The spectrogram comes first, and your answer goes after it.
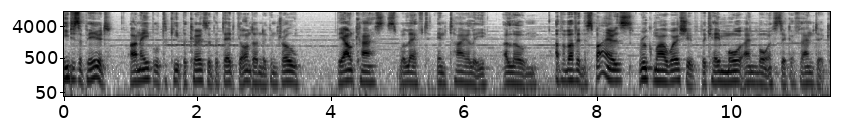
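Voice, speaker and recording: With music in the background, a man speaks at a moderate pace, his fairly low pitch showing ordinary variation. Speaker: lore video narrator. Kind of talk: game lore storytelling narration.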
